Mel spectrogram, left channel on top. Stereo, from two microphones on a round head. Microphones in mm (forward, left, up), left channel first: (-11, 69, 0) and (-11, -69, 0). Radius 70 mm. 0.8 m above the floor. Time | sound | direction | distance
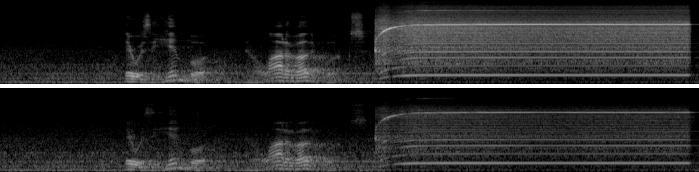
1.2 | a man speaking | 60° left (ahead or behind) | 2.5 m
3.8 | sawing | 65° left (ahead or behind) | 0.6 m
